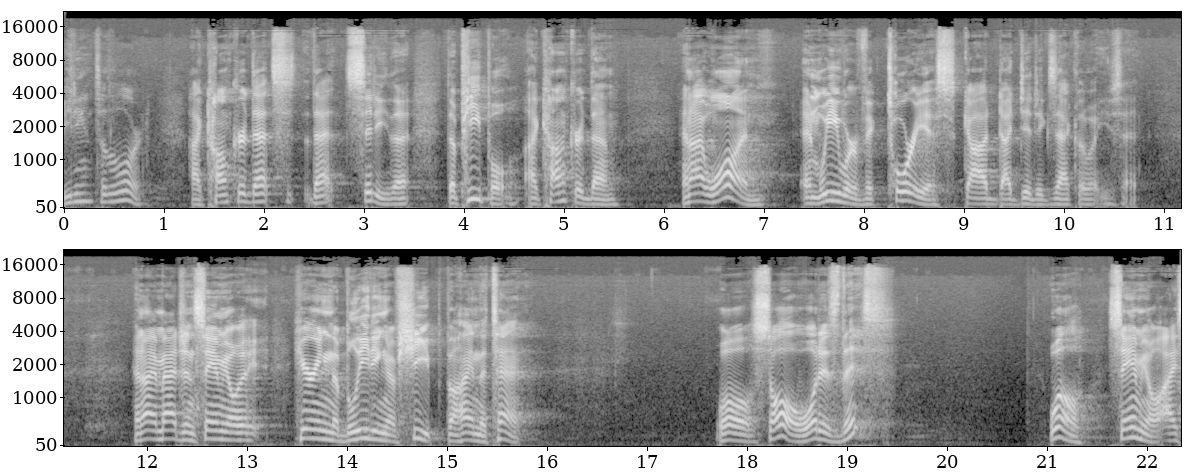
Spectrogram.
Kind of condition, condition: setting, large echoing room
